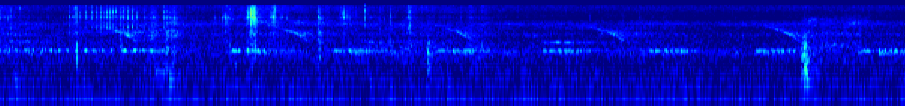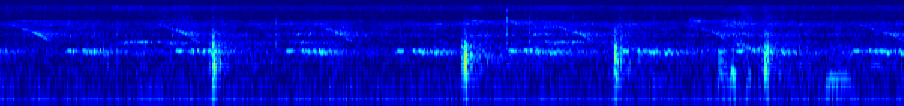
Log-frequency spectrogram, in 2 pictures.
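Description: Faint wild birdsong: one bird repeats a short note about twice a second while others give high whistles that fall in pitch. A few sharp clicks sound in the second half.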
